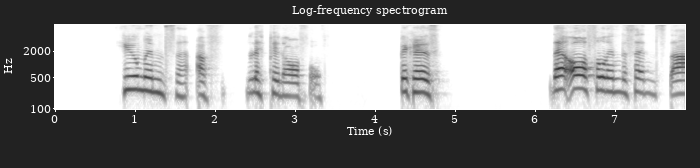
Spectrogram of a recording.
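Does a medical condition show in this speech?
Yes: cerebral palsy; all four limbs.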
